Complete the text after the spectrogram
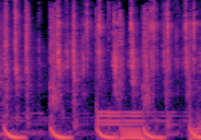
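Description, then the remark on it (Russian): Crisp clicking of a mechanical keyboard with blue switches, several keystrokes in a steady, moderately fast rhythm with no voices over it. “Вот, вот, вот это вот любимые мои голубые.”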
